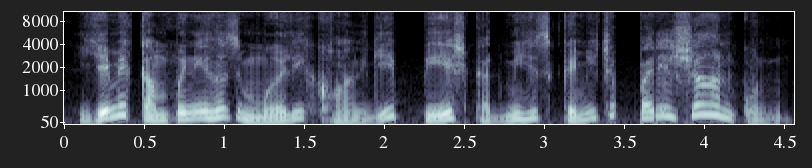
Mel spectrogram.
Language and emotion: Kashmiri, disgusted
